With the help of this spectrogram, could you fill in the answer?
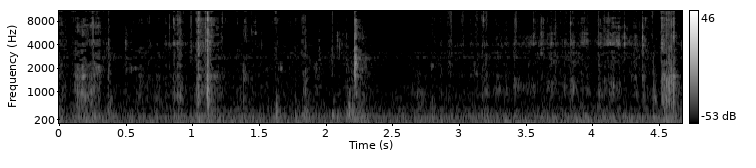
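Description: A utility knife blade carves and scrapes a solid pink bar of soap held in the hand, peeling off shavings. Quiet, dry scraping and crisp, bright ticks come and go irregularly, with a couple of sharper cuts standing out.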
